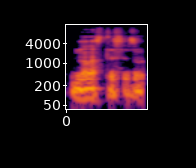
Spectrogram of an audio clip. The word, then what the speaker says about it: Gnosticism: Gnosticism. It starts with a G. Um, uh, I would say gnosticism or gnosticism, but it's G is silent. Doesn't need to be there.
